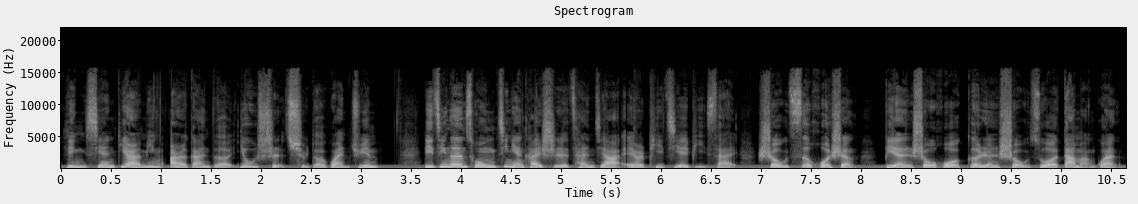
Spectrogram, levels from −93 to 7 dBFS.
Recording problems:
electrical hum; faint; throughout; 50 Hz, 30 dB below the speech

